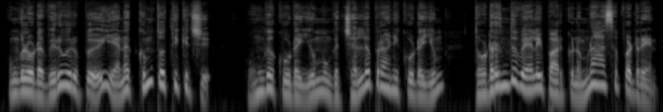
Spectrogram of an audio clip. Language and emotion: Tamil, surprised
